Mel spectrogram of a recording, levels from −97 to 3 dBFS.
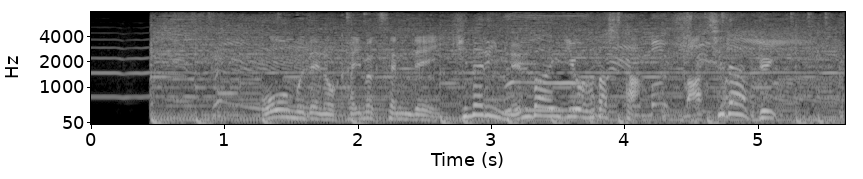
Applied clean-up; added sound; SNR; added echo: none; Trumpet; 17 dB; none.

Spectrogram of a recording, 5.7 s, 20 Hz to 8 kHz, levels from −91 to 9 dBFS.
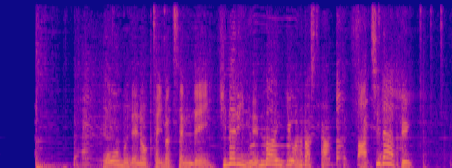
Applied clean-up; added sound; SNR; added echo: neural mask model RNNoise.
